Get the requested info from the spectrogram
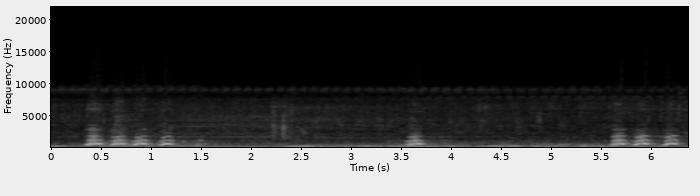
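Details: Golden and brown Labrador Retriever mixes outdoors in a rice field; short sharp barks come in a quick run of four, then a single bark, then a run of three, over a low steady rumble.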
